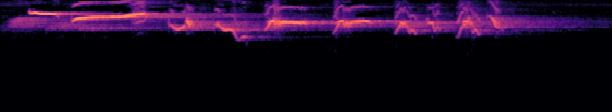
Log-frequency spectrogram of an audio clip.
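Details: Wild-voiced Oriental magpie-robin song meant to rouse newly kept birds: sweet rising whistles leading into a quick chain of about ten sharp, evenly paced chirping notes that fade out at the end.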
